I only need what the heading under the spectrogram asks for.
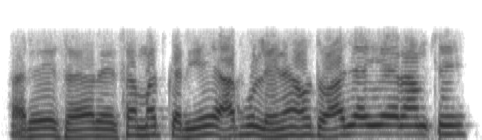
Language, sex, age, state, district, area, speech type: Hindi, male, 60+, Uttar Pradesh, Ayodhya, rural, conversation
